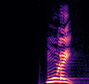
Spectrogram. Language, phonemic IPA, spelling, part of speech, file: Tamil, /muːɭɐɪ̯/, மூளை, noun, Ta-மூளை.ogg
- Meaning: 1. brain 2. marrow, medullary substance 3. intelligence, intellect, mind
